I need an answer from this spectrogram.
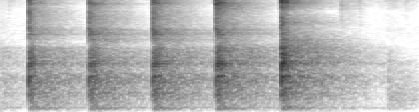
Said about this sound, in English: So what we're going to do is we're going to take the hammer.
